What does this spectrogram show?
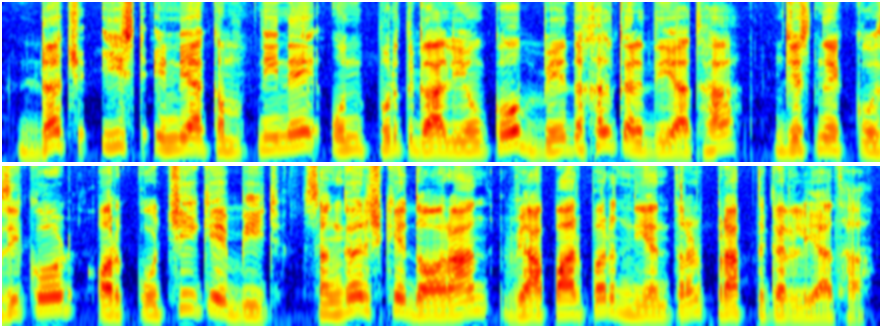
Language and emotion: Hindi, neutral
